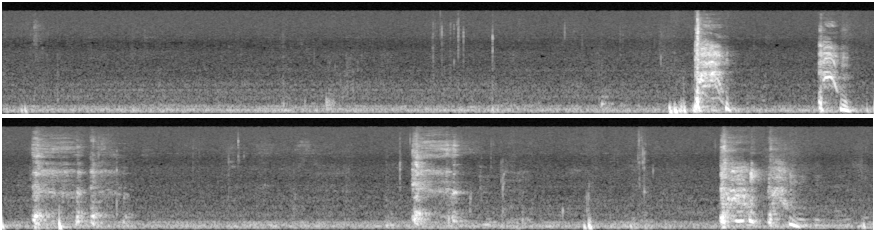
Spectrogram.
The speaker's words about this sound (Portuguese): Engasguei-me, peço desculpa.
